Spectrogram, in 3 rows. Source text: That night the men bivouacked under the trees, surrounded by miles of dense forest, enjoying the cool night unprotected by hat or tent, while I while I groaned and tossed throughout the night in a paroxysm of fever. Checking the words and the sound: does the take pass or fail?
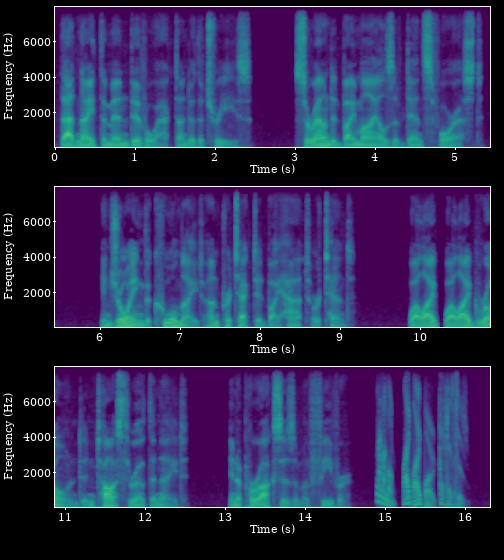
fail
